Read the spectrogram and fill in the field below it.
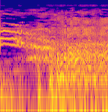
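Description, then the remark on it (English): A person does a loud imitation of a horse whinny, a shrill, quavering neigh that wobbles in pitch for about two seconds. “Hold on, do the horse noise.”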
